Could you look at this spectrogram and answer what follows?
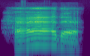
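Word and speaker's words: هذا: So the pronunciation of this word is actually Hada. So you pronounce it as Hada with this alif that you see in front of you.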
